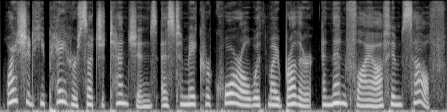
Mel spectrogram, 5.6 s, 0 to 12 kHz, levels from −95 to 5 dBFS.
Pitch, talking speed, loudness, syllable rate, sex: 230 Hz, 215 wpm, -16 LUFS, 4.7 syllables/s, female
